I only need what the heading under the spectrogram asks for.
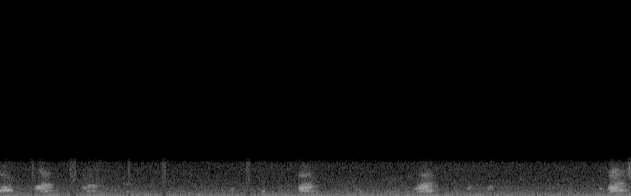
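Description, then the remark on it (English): A Great Dane puppy named Duke lets out scattered short, high yips and barks while playing with other dogs, Sparky and Ebony, spaced irregularly a second or more apart, heard somewhat in the background over a steady low hum, with no talking. “Do I hear that puppy barking in the background?”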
